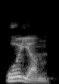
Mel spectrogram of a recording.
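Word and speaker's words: Buium: in Z be biome it's actually pronounced boam boo I had to look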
